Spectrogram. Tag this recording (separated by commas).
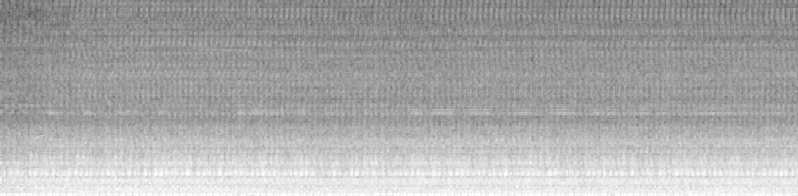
Vehicle, Engine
